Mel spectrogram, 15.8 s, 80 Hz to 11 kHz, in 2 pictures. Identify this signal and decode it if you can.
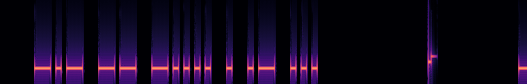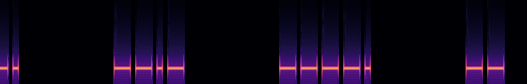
Morse code, heard as a keyed tone, about 15 wpm, spaced as for 9 wpm, 700 Hz. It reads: KM6EAS NQ9M
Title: USA Call Signs - 6x Character Spacing - 15wpm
